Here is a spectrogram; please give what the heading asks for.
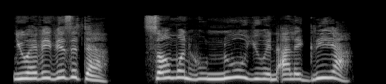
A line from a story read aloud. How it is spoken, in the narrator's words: she shouted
